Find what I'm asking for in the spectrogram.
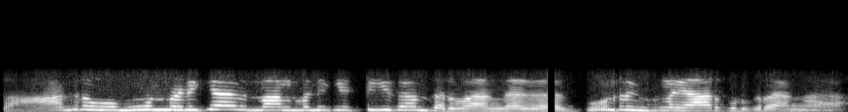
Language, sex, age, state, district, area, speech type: Tamil, female, 45-60, Tamil Nadu, Viluppuram, rural, conversation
